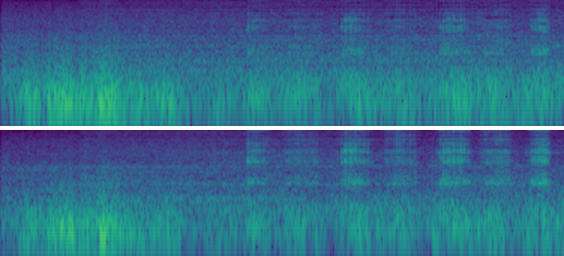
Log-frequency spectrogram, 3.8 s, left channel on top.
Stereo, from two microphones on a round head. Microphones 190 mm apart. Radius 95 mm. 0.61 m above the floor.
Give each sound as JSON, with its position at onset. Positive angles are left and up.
{"t": 1.6, "sound": "sawing", "side_deg": -65}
